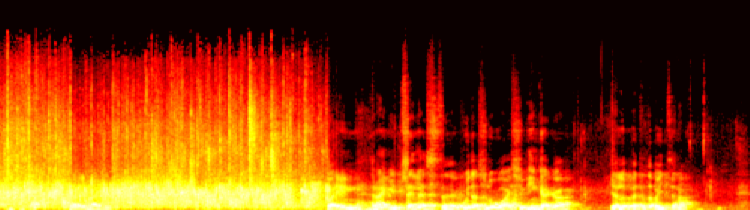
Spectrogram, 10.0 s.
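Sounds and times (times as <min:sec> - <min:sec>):
audience applause: 0:00.0 - 0:04.6
speech: 0:01.0 - 0:01.7, 0:04.4 - 0:09.4.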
